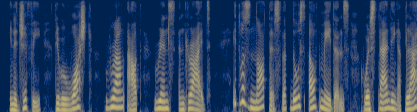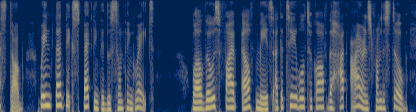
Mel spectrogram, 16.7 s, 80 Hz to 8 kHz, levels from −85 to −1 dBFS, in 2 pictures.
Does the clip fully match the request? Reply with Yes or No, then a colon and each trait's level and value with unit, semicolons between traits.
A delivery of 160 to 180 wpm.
Yes: average, 175 wpm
